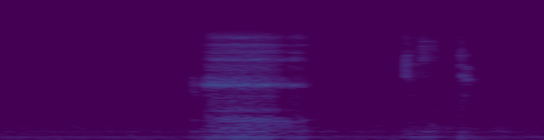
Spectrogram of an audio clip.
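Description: Cards slide on a wooden table.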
